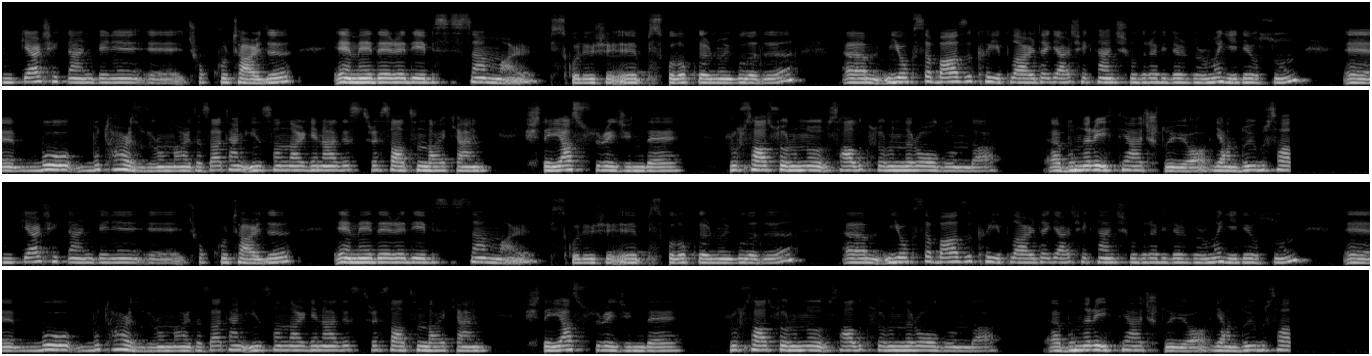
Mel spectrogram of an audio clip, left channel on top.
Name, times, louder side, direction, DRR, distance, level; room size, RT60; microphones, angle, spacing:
voice 1, 0.0-2.9 3.3-8.0 8.4-13.1 13.4-18.6 18.9-20.5 21.0-23.6 24.1-26.6, left 2 dB, 30° left, 0.5 m, -24 dB
head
